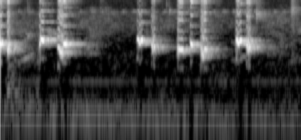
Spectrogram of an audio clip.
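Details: Yellow-vented bulbul song for tutoring caged birds, a few slurred, liquid notes falling in pitch, grouped in three short phrases with gaps between, faint low hum in the background.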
